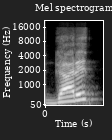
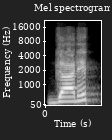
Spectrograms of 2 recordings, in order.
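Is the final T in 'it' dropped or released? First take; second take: dropped; dropped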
